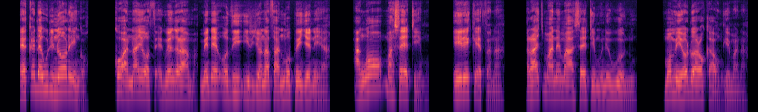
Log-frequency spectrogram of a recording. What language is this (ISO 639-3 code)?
luo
